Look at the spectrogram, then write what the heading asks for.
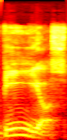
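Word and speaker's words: βίος: bio in Greek, but the pronunciation is actually more about bios, right? So it's a halfway sound between the letter B, and V, okay?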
